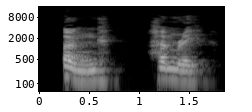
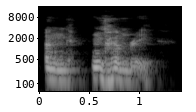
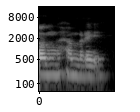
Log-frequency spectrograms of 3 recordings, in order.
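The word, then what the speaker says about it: yng Nghymru: But I would, in my own head, I'm telling myself, Ung Humri, rather than Ung Nghymri. I'm trying to, so there's a little tip for people out there. – So the two NGs in Ung Humri, you don't say, pronounce both of them, they just run in together.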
